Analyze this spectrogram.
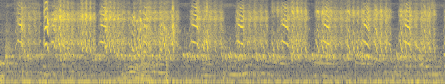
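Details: Hungry Black-hooded oriole nestlings, fed by parents in a wild nest, give continuous harsh, grating begging bursts about once per second, with a sharp click near the start and faint low murmurs beneath.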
